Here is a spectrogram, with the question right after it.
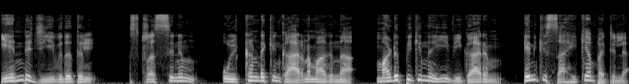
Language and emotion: Malayalam, disgusted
